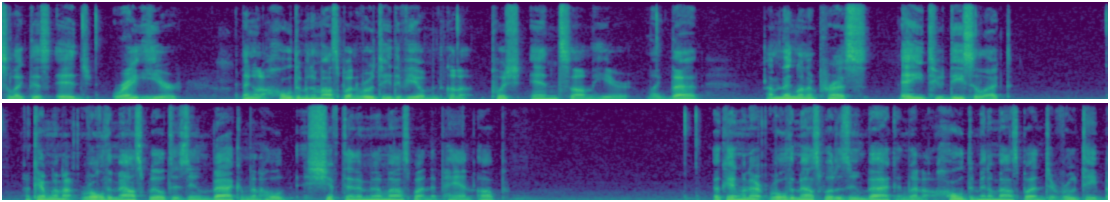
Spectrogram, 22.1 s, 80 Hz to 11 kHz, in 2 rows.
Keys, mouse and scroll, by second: 8.9 a.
